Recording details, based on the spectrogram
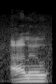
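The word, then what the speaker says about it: Ailill: a common name in Ireland today next Alia alil is the king of Comet he marries into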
